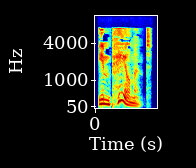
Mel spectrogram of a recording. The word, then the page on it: impalement: British English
